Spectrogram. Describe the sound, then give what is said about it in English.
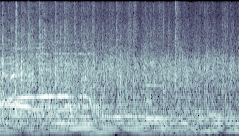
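An audience claps, a dense, steady wash of applause that holds at a fairly even level through the whole stretch. “Can you clap again? I feel excited.”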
